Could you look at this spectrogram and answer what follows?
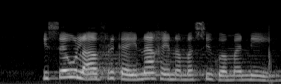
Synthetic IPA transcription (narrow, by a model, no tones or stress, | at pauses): iseulaːfrikʼainaχaɪnamasikʼuamaneːŋ̩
